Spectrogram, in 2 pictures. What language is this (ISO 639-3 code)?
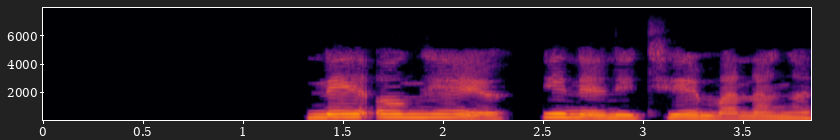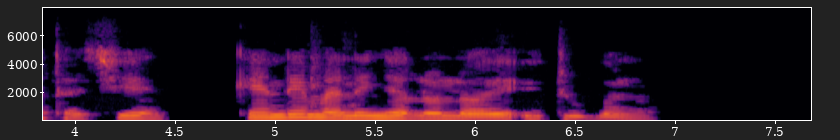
luo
